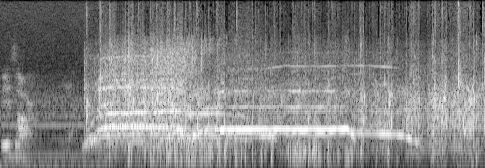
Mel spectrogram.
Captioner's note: applause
